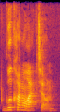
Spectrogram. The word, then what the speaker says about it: gluconolactone: Gluconolactone. No, I said it right. I said it right. Gluconolactone.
